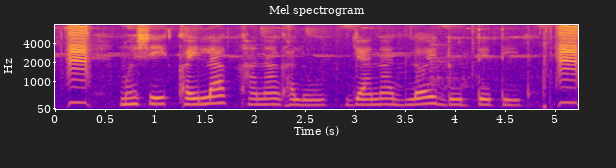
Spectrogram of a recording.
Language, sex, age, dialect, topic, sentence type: Marathi, female, 31-35, Southern Konkan, agriculture, question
